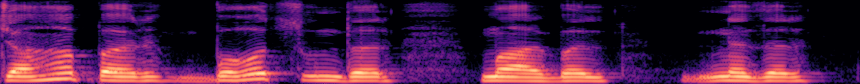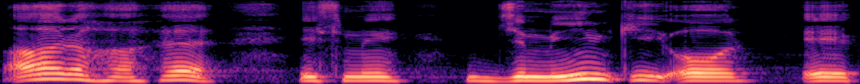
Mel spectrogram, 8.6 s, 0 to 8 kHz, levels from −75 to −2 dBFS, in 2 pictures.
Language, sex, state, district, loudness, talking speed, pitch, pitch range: Hindi, male, Chandigarh, Chandigarh, -15 LUFS, 100 wpm, 135 Hz, 130-150 Hz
